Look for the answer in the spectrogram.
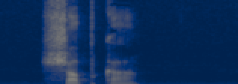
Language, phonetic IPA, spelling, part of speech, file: Polish, [ˈʃɔpka], szopka, noun, Pl-szopka.ogg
